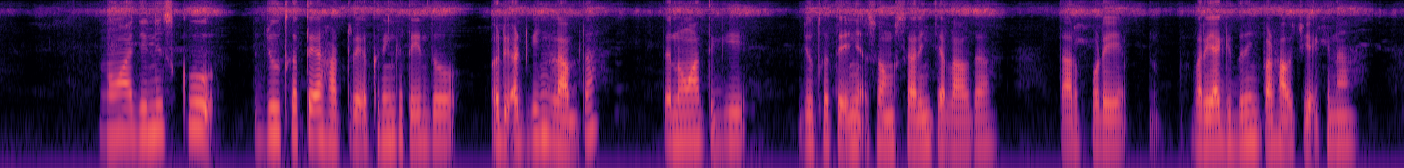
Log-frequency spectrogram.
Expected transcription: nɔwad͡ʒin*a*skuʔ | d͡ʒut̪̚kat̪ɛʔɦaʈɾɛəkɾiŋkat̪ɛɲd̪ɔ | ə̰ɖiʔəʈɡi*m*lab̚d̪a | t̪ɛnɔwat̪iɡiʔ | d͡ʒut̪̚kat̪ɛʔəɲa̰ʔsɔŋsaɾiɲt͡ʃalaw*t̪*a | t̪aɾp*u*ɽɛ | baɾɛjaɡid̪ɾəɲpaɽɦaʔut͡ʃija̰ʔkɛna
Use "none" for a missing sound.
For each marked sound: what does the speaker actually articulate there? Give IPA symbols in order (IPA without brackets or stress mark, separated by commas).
i, ɲ, d̪, ɔ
